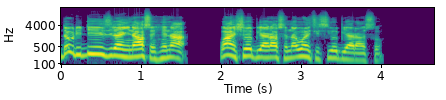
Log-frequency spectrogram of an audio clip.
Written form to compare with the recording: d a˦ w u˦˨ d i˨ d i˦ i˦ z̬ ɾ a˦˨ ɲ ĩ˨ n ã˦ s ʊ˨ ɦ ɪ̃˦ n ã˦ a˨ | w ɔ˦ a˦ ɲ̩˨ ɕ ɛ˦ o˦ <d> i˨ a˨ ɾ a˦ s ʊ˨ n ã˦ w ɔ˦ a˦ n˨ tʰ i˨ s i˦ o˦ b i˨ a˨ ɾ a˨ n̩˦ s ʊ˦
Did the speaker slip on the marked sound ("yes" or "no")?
yes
